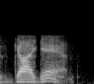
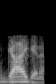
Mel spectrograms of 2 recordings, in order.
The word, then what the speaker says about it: Gigan: But, you know, on the same token, the monster Gigan, you'll notice how I pronounce that. In the United States, he's generally known as Gigan. And I like the Japanese pronunciation of Gigan. I like the more clipped sound.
